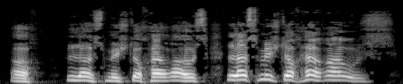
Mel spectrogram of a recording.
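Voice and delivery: high, loud wail of a captive; pitiful pleading. A narrator's reading. Tricked spirit begs the schoolboy, pitiful high cry. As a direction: beg plaintively to be let out. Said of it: "der Geist rief ganz kläglich".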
